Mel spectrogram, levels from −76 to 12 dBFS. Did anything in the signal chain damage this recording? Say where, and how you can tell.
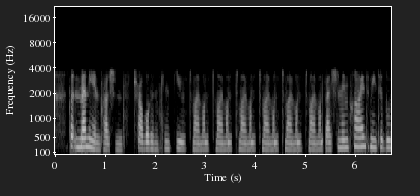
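Yes, the codec stage did: AMR narrowband mobile codec compression cuts everything above 3.7 kHz, and heavy buzzy, synthetic voicing points to a very low bitrate near 6 kbps.

A broken-record loop, likely from a stalled player or stream buffer, replays one 0.46 s fragment five times from 3.00 to 5.36 s, losing the speech underneath.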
